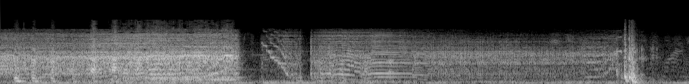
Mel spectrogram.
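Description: A heavy door creaks slowly shut with a long, wavering groan of hinges, following a burst of loud rumbling noise, and ends in a sharp, solid thud.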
